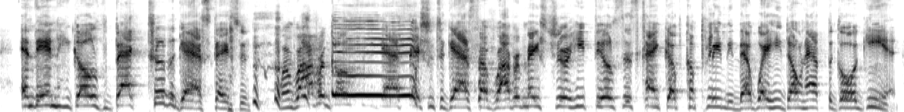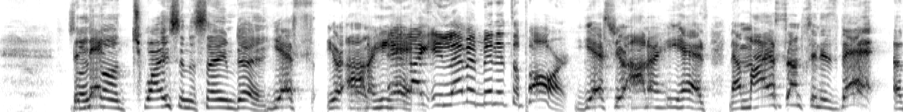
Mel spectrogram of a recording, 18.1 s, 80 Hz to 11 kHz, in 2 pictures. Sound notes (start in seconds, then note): 2.4 laughs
